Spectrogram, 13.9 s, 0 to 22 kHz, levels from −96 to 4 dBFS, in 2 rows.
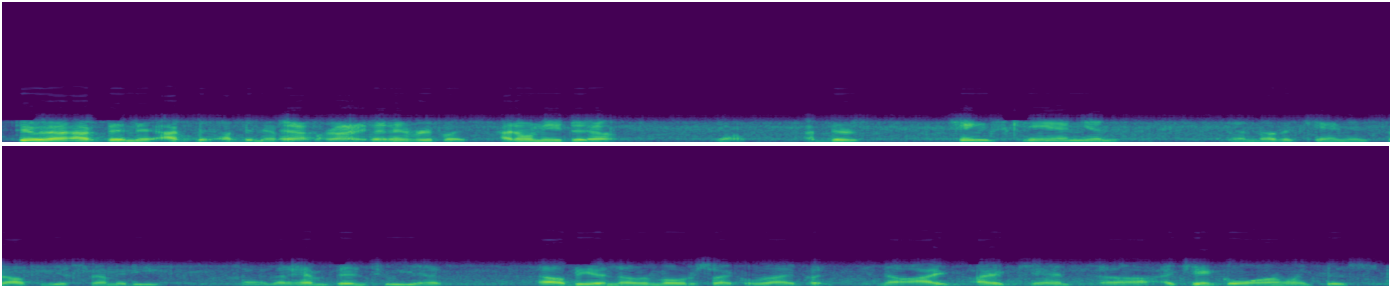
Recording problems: phone-call audio; poor line; nothing above 3 kHz
traffic noise; noticeable; throughout; 20 dB below the speech

